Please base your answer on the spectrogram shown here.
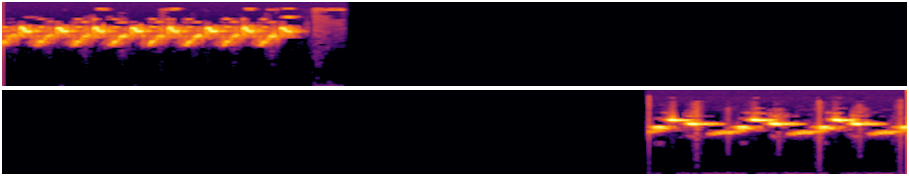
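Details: Goldfinch song in short bursts of fast, bright, liquid twitters and chirps, opening with a rapid run of notes, then a long quiet gap before a looser, sparser phrase.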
